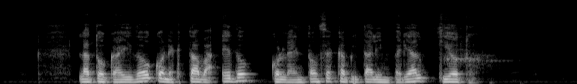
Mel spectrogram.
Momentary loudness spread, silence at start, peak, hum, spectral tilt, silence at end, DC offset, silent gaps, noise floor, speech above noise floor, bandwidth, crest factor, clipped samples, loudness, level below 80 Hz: 5 LU; 0.8 s; -4 dBFS; none; -9 dB/octave; 1 s; under 0.1%; none; -71 dBFS; 50 dB; 7.2 kHz; 18 dB; under 0.1%; -22 LUFS; -54 dBFS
